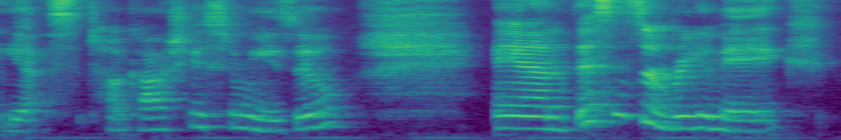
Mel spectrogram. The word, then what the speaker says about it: Takashi Shimizu: Did I pronounce that correctly? Yes, Takashi Shimizu.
